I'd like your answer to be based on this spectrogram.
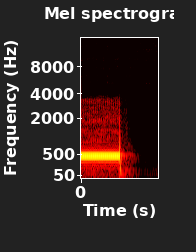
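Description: A single steady telephone tone from an auto-dialer sounds loud and close for about half a second, then cuts off abruptly into silence.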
